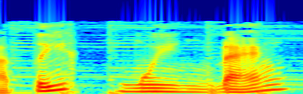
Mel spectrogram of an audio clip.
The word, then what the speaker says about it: tiết nguyên đán: Cho nên nếu mà đọc đúng cái phiên âm phải là tiết nguyên đán.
